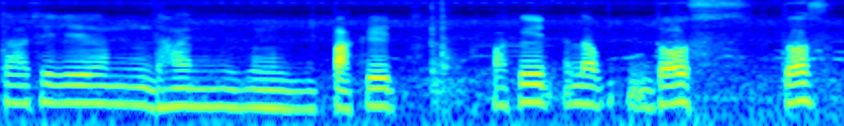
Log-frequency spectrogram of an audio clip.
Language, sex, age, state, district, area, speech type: Odia, male, 18-30, Odisha, Balangir, urban, spontaneous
